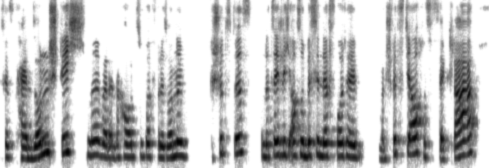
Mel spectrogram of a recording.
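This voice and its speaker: A woman with an ordinary speaking voice talks at a fairly quick pace, her fairly high pitch showing ordinary variation. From Berlin. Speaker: doctoral researcher in textile archaeology. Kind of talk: casual interview.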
